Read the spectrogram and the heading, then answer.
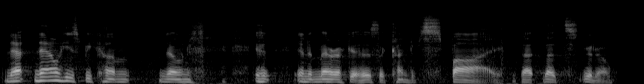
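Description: A man in his seventies reminiscing as a panel guest on a theatre stage, speaking in a halting, tentative way. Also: medium pitch, expressive, dark tone, slightly rough. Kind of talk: conversational reminiscence.

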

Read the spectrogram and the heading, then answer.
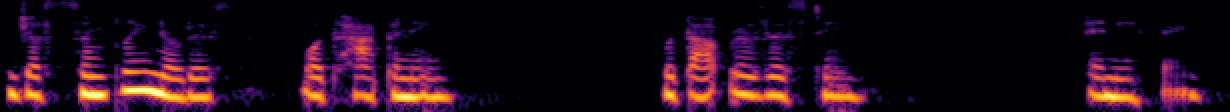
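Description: A woman narrating a scripted guided sleep meditation in a soothing, hushed, unhurried manner with long pauses. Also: mid-range voice, little pitch movement, husky.

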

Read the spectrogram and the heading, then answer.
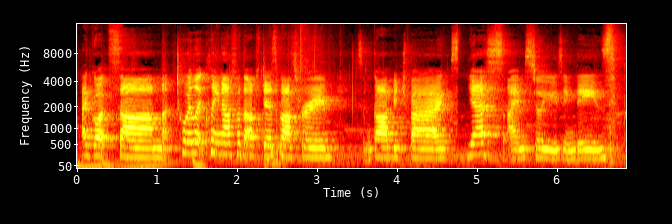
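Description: A woman's voice: medium pitch, steady tone, measured pace, sharp tone, faint music behind. A young Australian woman chatting casually and rambling a little, filmed in her home kitchen by a camera on the counter. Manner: chatty, rambling with self-corrections. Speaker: vlogger. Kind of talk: casual grocery haul chat. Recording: echoey kitchen with background noise.

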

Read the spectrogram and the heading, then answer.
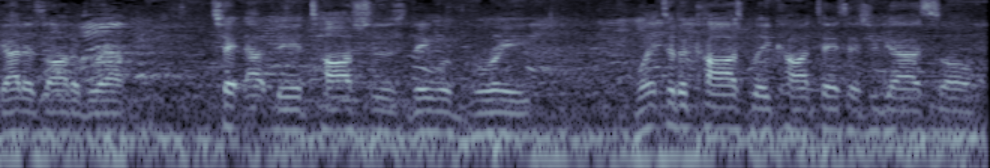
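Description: Young man rambling into his phone. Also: medium pitch. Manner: loose, rambling, repeats himself. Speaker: vlogger. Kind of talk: casual vlog recap. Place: convention venue, late at night. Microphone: phone at arm's length.

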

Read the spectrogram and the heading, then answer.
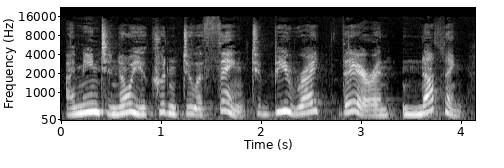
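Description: An earnest young teacher. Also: female voice, a little high, animated, normal speed. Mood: sympathetic. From Canada. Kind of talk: radio drama acting.

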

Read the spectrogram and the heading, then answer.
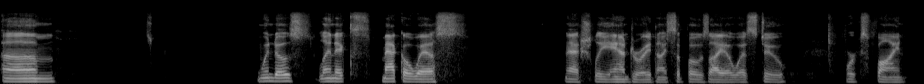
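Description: Older male presenter, informal technical webinar, matter-of-fact delivery, bright tone, dry close sound. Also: mid-range voice, level tone, slow pace, long pauses, clear, resonant tone, no echo. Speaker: presenter at an amateur radio talk. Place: small room at home, on a video call.

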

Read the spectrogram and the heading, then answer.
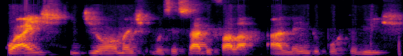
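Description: A young man in his twenties with a Rio de Janeiro accent talks in a low, deep voice, patient and encouraging. He sounds roomy and echoey over a webcam video call. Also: fairly even intonation, slow, highs cut off, a little hiss or hum. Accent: Brazilian, Rio de Janeiro. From Brazil. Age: 20s. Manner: patient, encouraging, repeats words back. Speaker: video chat partner. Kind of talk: casual video chat. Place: room indoors. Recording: echoey room.

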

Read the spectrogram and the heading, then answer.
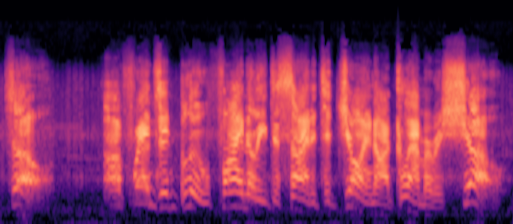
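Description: A man's voice: sits high, big pitch swings, unhurried, creaky, bright, forceful tone, no echo, full character voice, rough recording. An actor playing a cocky, sadistic male gang leader in a video game, taunting like a theatrical showman. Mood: gleeful, taunting.

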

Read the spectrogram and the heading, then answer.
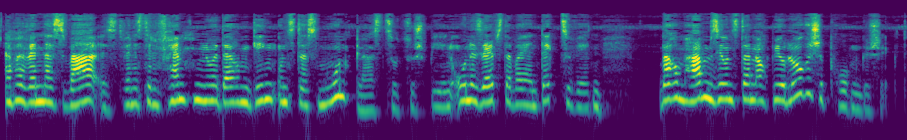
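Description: A woman's voice: fairly high pitch, brisk, close to an everyday voice. An actress in a radio play voicing a skeptical woman who asks probing questions. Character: female inquisitive skeptic, polite and probing. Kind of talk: German radio play acting.

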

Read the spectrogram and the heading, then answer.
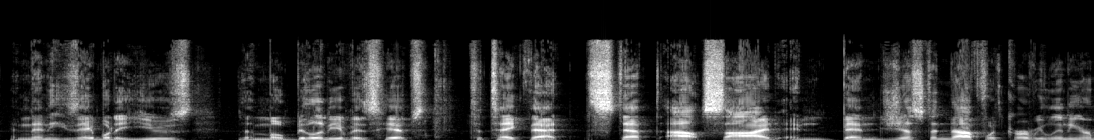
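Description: A man with an American accent and a deep voice breaks down sports footage. He talks in an explanatory way, working out his analysis aloud as the play runs. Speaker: football film analyst. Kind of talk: play-by-play film breakdown commentary.

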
